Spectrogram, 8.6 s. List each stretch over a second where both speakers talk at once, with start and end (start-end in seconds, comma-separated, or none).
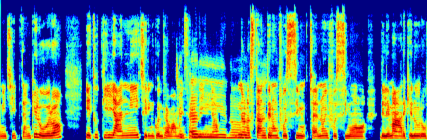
3.5-5.0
